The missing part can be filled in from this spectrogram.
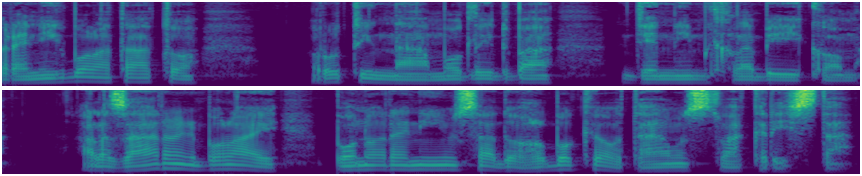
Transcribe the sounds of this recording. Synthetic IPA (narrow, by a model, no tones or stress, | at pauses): pɾɛɲiɣbɔlat̪aːt̪ɔ | ɾut̪inːaːmɔd̪lid̪ba | ɟɛnːiːmxlɛbiːkʰɔm | a̰lɛzaːɾɔʋɛɲbɔlaajpɔnɔɾɛɲiːmsad̪ɔɦl̩bɔkɛːɦɔt̪ajɔmst̪ʋakɾist̪a̰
